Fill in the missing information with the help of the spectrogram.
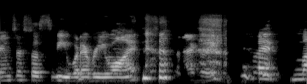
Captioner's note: laughing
